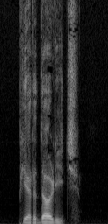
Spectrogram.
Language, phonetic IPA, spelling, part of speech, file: Polish, [pʲjɛr.ˈdɔ.lʲit͡ɕ], pierdolić, verb, Pl-pierdolić.ogg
